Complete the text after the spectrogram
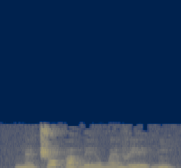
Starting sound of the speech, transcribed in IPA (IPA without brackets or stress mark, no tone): n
